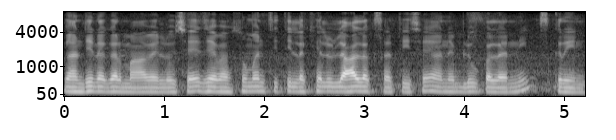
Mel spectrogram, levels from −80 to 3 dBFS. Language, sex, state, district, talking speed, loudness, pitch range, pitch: Gujarati, male, Gujarat, Gandhinagar, 185 wpm, -19 LUFS, 110-120 Hz, 115 Hz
